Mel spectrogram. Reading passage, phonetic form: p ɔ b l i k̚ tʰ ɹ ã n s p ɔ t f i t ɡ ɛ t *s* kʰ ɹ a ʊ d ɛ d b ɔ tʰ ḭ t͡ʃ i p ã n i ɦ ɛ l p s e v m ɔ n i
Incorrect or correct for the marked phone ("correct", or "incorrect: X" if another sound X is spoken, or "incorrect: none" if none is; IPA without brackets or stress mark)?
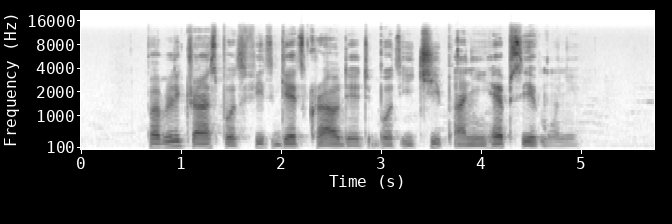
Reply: correct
